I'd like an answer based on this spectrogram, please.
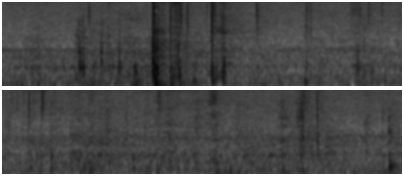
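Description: Quiet clicks and knocks of someone creeping through a dark room: a quick cluster of sharp taps about a second or two in, then a few scattered soft ones.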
